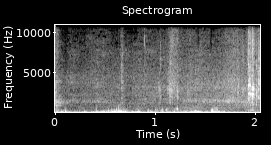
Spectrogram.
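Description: Low wind rumble on the microphone, with a few faint handling ticks.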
